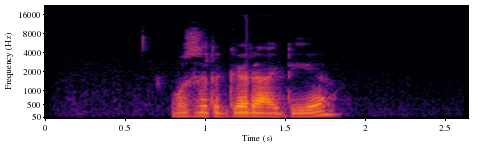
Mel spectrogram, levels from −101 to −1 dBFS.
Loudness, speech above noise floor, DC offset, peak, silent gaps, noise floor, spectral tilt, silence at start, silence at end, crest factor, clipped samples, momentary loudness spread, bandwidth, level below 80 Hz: -31 LUFS; 52 dB; under 0.1%; -12 dBFS; none; -81 dBFS; -7 dB/octave; 0.8 s; 0.85 s; 22 dB; under 0.1%; 11 LU; 10 kHz; -74 dBFS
